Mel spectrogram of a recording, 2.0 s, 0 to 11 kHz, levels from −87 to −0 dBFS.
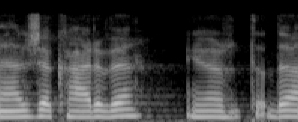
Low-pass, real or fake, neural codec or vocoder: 7.2 kHz; real; none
